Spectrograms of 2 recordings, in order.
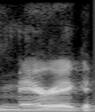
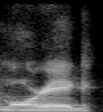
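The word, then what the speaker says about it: Moehrig: at 20 i have trayvon merrick the safety from tcu i have learned that it's pronounced merrick not morig so apologies um at 19 i have creed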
